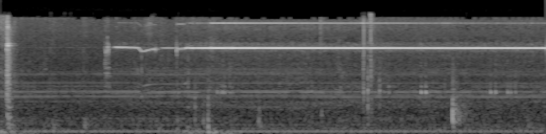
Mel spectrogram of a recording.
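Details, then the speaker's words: Samsung, Canon or Sony DVD camcorder during recording test: thin, high, steady squeal rising after a second over faint hiss; source of the noise unknown. "I'm also not really sure what's making that noise."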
